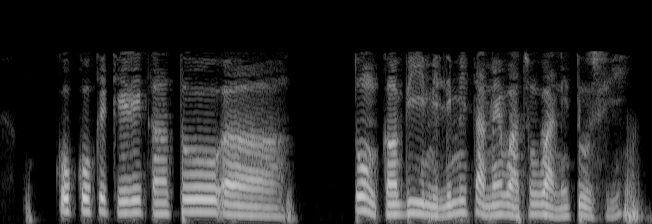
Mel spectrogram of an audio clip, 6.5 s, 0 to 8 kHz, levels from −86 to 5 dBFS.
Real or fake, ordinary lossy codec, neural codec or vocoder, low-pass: real; AAC, 16 kbps; none; 7.2 kHz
